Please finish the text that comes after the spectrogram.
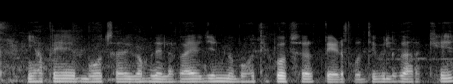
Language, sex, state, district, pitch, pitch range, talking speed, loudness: Hindi, male, Uttar Pradesh, Hamirpur, 130 Hz, 125-135 Hz, 225 wpm, -21 LUFS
